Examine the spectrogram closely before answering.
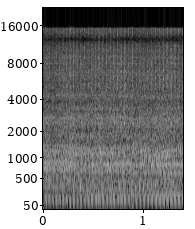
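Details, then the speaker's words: Generac petrol pressure washer with the throttle turned down to the low-speed (delicate) setting. A small single-cylinder engine puttering evenly with no misses or knocks; runs fine. "Because there's your low setting. That's low speed on the engine."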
